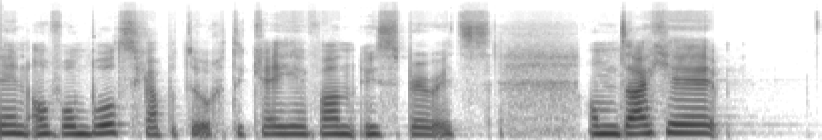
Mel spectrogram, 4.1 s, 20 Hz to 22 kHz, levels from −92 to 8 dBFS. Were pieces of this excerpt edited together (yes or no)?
yes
